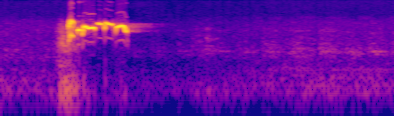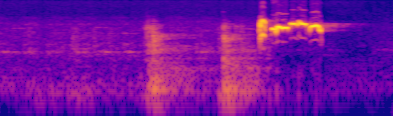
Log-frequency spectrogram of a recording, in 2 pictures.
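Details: Morning challenge song of a sooty-headed bulbul toward a rival: two bubbly whistled phrases of several notes about four seconds apart, with soft low knocks or thuds between them.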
